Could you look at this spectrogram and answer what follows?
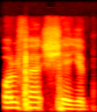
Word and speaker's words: Olfa Sheib: screen uh just to to correct the pronunciation of my name is olfa sheib so as the christina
